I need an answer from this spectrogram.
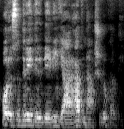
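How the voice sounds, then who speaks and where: A man's voice: medium pitch, brisk, a little mellow. A man narrating a devotional story as a religious storyteller, earnestly exhorting his listeners. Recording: roomy hall, distant mic.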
